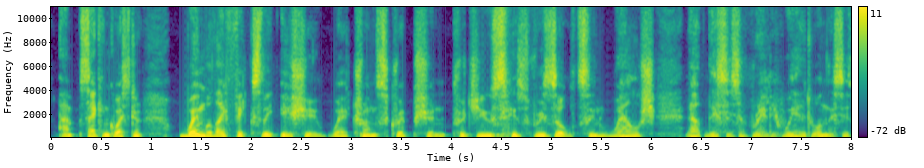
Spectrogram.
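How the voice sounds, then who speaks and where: A man hosting a casual question-and-answer video, chatting informally and thinking aloud while he demonstrates software. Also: low-pitched, husky, dry recording, studio quality. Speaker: host answering viewer questions. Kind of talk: casual screen-share walkthrough.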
